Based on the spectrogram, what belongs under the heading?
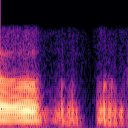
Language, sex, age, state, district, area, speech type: Marathi, male, 18-30, Maharashtra, Beed, rural, conversation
